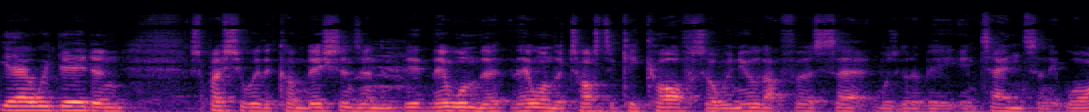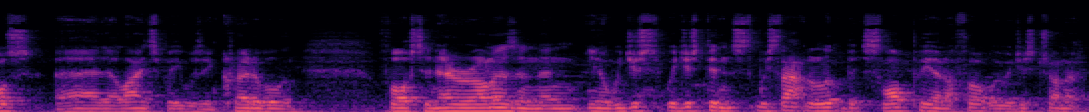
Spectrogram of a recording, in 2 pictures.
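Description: A man at a very fast pace, monotone and flat, over light background noise. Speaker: sports team head coach. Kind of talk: interview answer. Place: hall. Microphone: phone near.

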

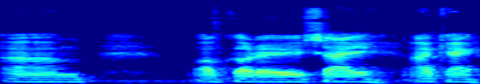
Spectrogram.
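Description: A man with an Australian accent, very deep, low pitch, and a quiet background. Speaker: vlogger training for a triathlon; fitness vlogger. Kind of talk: personal vlog monologue. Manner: halting, many filler words. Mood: candid, self-critical, calm. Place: home room. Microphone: phone near.

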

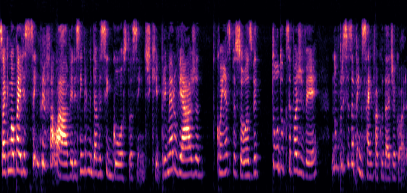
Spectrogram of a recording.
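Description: Against a quiet background, a woman talks at a very fast pace. Her high pitch moves through very wide swings. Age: 20s. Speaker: au pair and travel influencer; travel influencer. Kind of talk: casual interview chat. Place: home room. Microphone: earbuds.

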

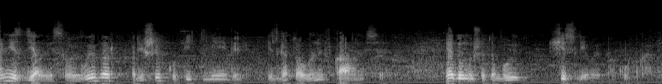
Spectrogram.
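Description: A man's fairly low voice at a fairly quick pace, with very wide pitch swings, long and frequent pauses, and light background noise. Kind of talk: 1985 Soviet newsreel narration. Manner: formal, measured, stately announcer delivery; even, authoritative, declarative tone. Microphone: old recording.

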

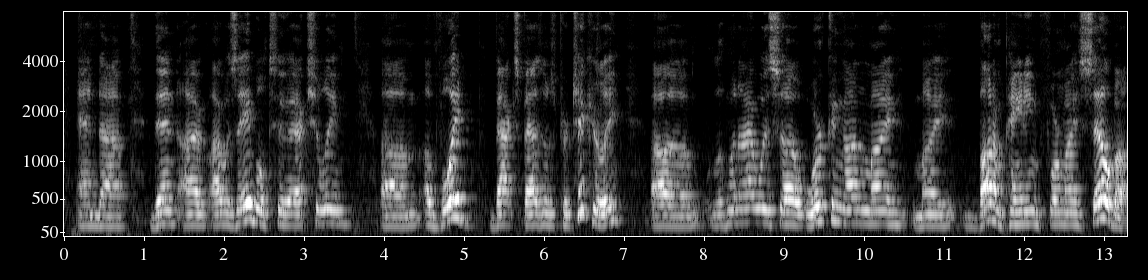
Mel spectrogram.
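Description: Using ordinary pitch variation, a man speaks at a very slow pace. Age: 70s. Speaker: retired university professor. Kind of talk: interview answer, personal testimonial about back pain. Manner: hesitant, with frequent filler words. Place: home room. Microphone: camera far.

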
